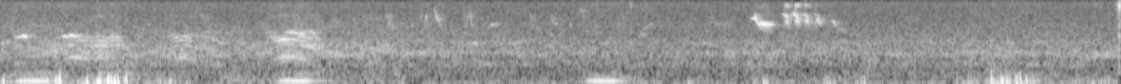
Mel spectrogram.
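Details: Rare Eurasian bittern booming from reedbeds during the dawn chorus at Newport Wetlands National Nature Reserve; deep, low hollow booms repeat every two to three seconds, with fainter higher bird calls in the background.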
